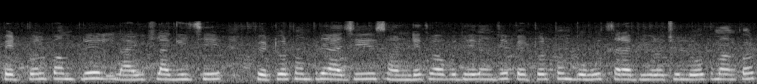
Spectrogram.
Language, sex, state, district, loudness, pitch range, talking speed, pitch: Odia, female, Odisha, Sambalpur, -14 LUFS, 230-250 Hz, 150 wpm, 240 Hz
